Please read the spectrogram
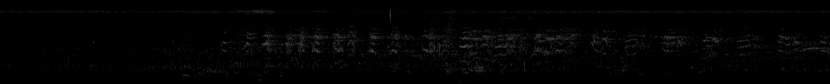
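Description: Faint outdoor forest ambience with a run of short, high chirping calls starting about two seconds in.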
